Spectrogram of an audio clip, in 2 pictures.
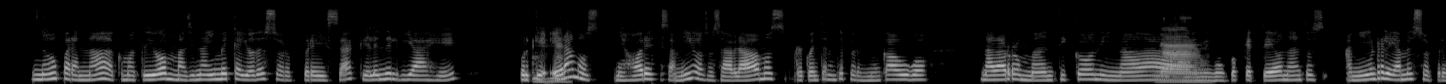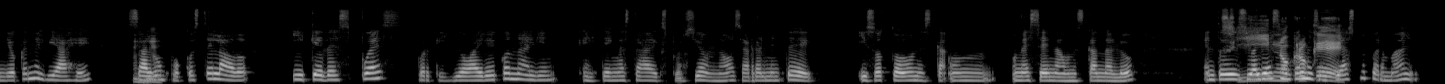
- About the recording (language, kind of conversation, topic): Spanish, podcast, ¿Puedes contarme sobre una conversación memorable que tuviste con alguien del lugar?
- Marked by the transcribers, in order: tapping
